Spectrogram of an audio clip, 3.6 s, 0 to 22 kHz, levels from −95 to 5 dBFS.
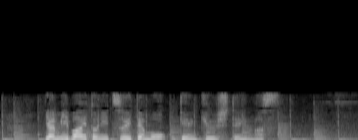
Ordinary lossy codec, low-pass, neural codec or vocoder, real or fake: MP3, 64 kbps; 7.2 kHz; none; real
